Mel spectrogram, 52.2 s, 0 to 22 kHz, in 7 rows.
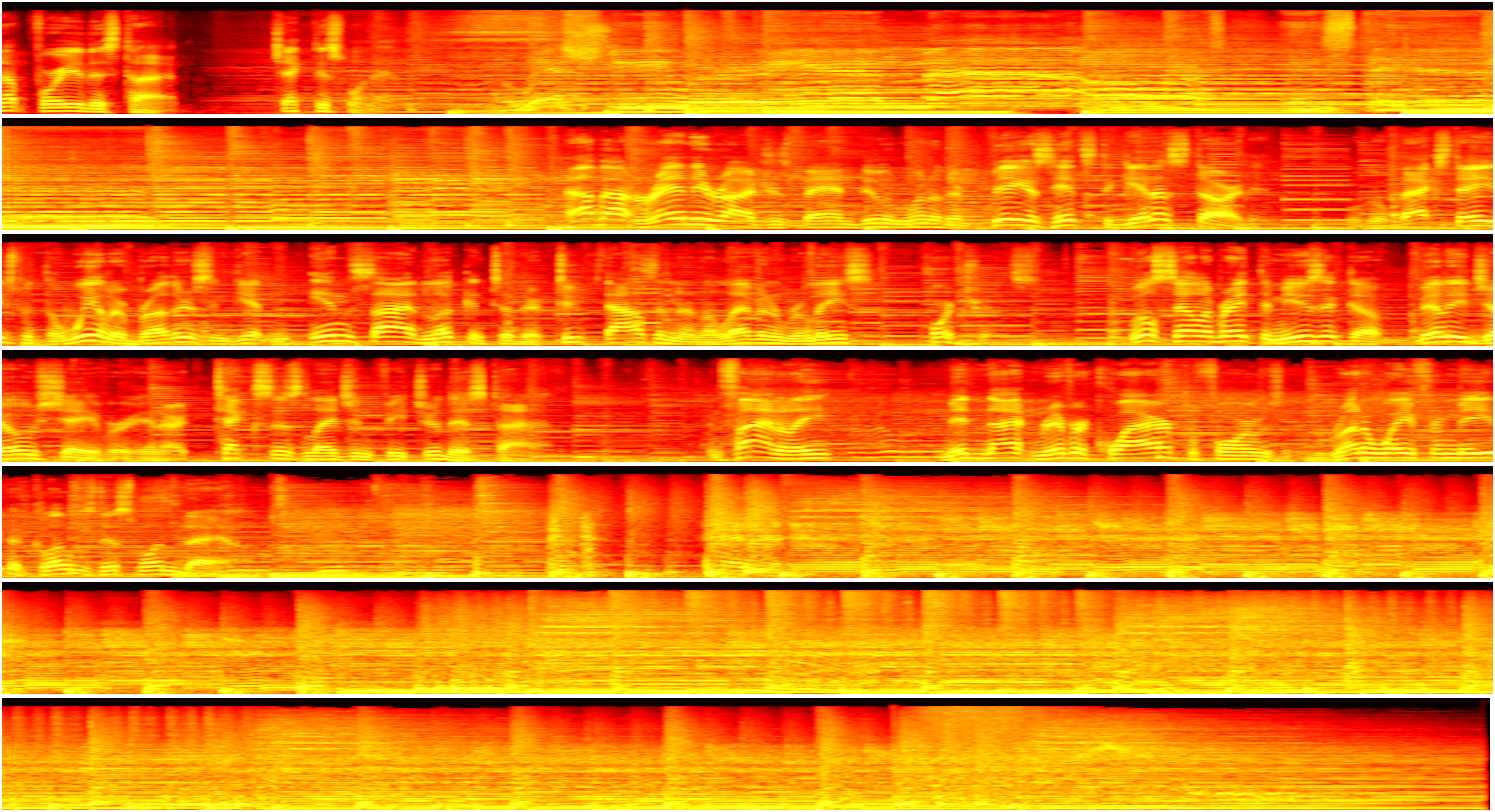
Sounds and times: Speech: 0:00.0 - 0:03.0, 0:10.3 - 0:25.2, 0:25.9 - 0:31.7
Music: 0:01.0 - 0:52.1.

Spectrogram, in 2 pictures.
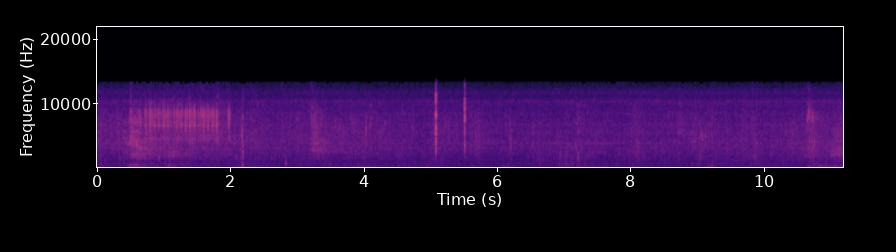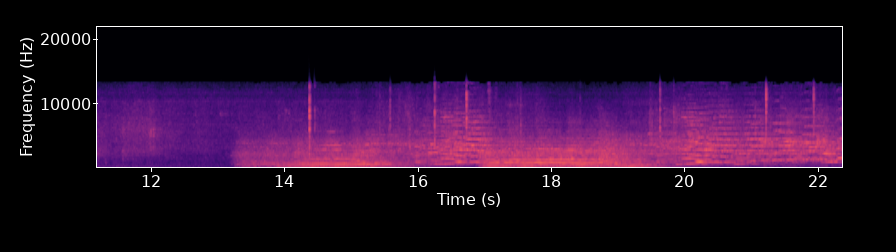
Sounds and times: Violin, fiddle: 0:13.2 - 0:22.3.

